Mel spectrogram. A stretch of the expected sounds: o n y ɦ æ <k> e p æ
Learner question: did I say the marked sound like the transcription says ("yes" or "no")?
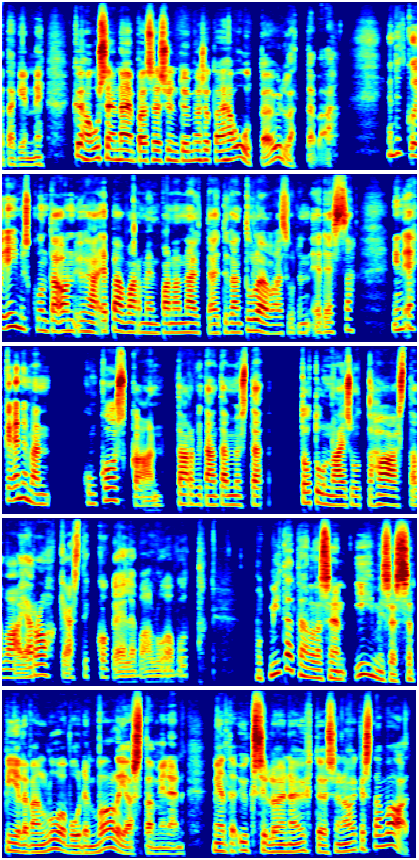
no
